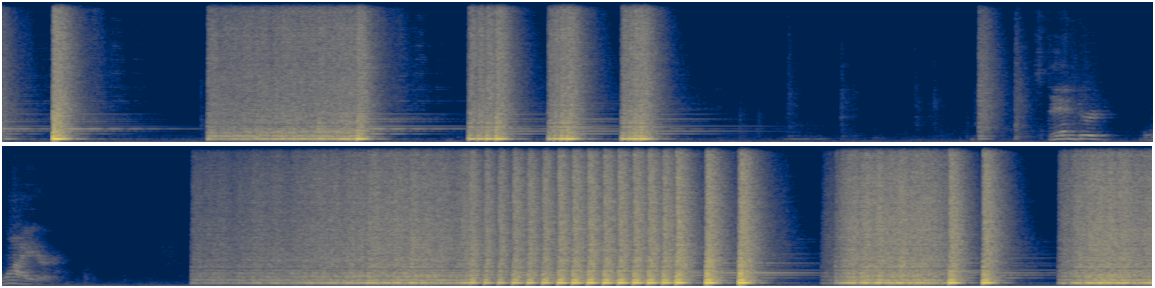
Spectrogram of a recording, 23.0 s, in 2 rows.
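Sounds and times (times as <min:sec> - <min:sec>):
drums: 0:00.0 - 0:01.0, 0:02.1 - 0:06.8, 0:13.4 - 0:22.9.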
